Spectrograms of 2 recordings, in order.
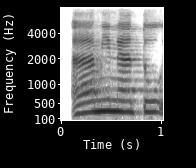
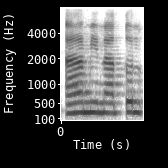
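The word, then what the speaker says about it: آمنةُ: Nah, kita perhatikan nama-nama perempuan ini, baik di belakangnya tak marbutoh atau enggak, semuanya tidak ditanwinkan. Aminatu, Zainabu, Fatimatu. Kita enggak bilangnya Aminatun, enggak. Zainabun, enggak.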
